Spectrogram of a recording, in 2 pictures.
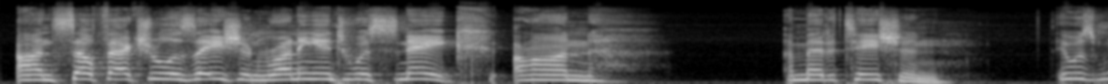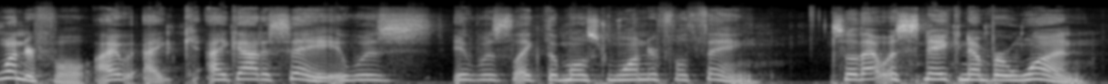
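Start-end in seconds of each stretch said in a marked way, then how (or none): none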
